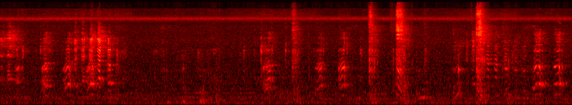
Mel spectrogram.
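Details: Two goats making funny noises while chasing and playing; short nasal bleats with stacked harmonics arrive in scattered bursts, rather faint, mixed with sharp clicks and knocks near the middle and end.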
